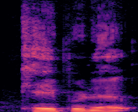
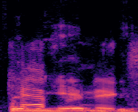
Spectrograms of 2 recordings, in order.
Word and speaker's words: Kaepernick: larger picture so I'm okay that you think keret was a a leader it's it's Kaepernick Stanley it's Kaepernick Kaepernick well I'm pronouncing it kernick now for cap that's probably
